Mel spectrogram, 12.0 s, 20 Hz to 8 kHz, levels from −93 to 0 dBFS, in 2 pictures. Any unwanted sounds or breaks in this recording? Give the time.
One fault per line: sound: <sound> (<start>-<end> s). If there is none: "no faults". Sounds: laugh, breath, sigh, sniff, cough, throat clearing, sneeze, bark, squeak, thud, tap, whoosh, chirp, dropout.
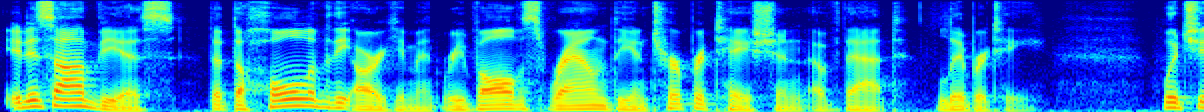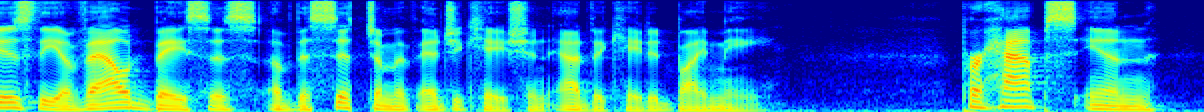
sound: dropout (7.8-7.9 s)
